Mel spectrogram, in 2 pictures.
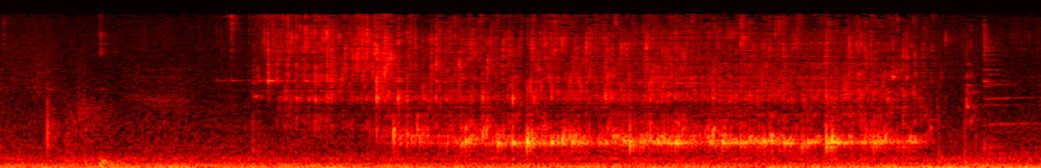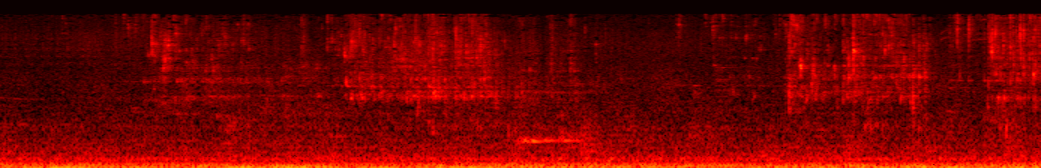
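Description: Wine splashes steadily from a slightly raised height into a Burgundy glass for a few seconds so it touches the air, its pitch rising as the glass fills, then a second, quieter pour follows, with no talking.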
